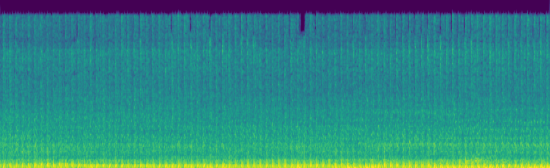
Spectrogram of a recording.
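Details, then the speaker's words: Used motorcycle pre-purchase inspection, idle heard through a stethoscope: loud, even pulsing idle holds steady with no knocks, ticks or hunting, returns to stable idle after revving; cold and hot starts fine; normal idle. "en parámetros todo está funcionando muy bien el ralentí también se encuentra en buen estado porque vemos que se mantiene no está inestable"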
